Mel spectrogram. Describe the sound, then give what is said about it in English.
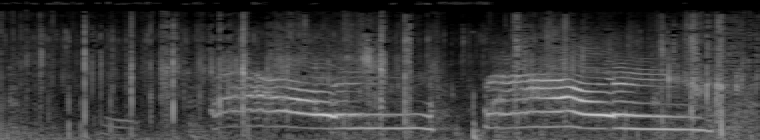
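A family's pet cat lets out two long, drawn-out meows in a row, each sustained for over a second and fairly loud, with faint clicks and rustling around them. “I mean, just look at the way he's taken to our cat.”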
